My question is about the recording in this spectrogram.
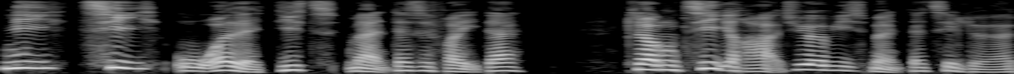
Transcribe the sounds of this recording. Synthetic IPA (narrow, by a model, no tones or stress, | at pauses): nḭːt͡sʰḭːʔo̝̰ːɐð̩ˠæd̥id̥mæn̰d̥æt͡sʰe̝fʁɛ̰ːd̥æ | kʰlɒ̽ɡ̥n̩t͡sʰḭːʁɑ̰̈ːd̥joæʋḭːsmæn̰d̥æt͡sʰe̝lːœɐd̥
